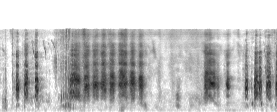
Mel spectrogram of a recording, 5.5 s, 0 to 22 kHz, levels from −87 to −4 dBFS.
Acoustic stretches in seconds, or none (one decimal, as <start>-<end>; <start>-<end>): 0.0-1.5; 4.9-5.6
